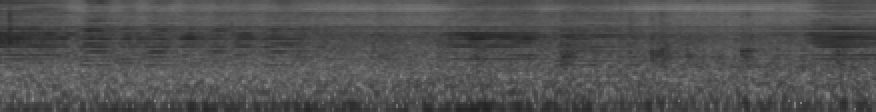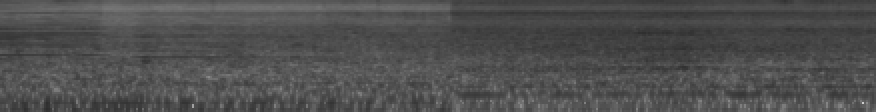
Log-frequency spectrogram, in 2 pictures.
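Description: Music playing, then from about eight seconds in the noise of a BTS Skytrain train pulling into the station rises sharply, with a steady low hum under it.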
